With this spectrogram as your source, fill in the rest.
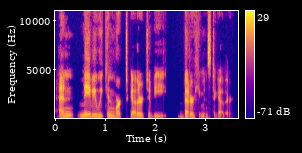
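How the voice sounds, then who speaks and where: A woman speaking as a podcast guest, reflecting in an earnest, measured way in a panel discussion. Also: lowish voice, little pitch movement, gravelly, no echo, studio quality.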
